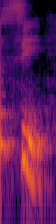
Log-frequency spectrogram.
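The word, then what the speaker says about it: sea: ठीक, सिर्फ सी को पढ़ोगे, इतना बंद कर दोगे, क्या पढ़ोगे, सी, इसको पढ़ेंगे सी।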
